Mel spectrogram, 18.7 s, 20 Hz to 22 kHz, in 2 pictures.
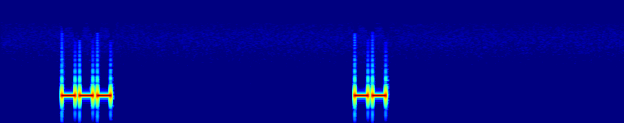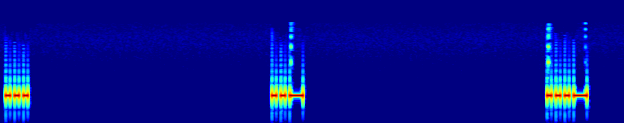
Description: Morse code, heard as a keyed tone, about 18 wpm, spaced as for 2 wpm, 920 Hz. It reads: OMSUV
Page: Tekst 8 – doskonalenie odbioru poznanych liter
